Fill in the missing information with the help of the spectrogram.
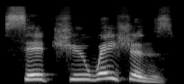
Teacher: there's a hidden W in there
